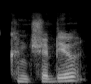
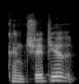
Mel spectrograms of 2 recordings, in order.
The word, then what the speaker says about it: contribute: Also, for number 5, contribute is pronounced two different ways. I pronounce it contribute, other people pronounce it contribute.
